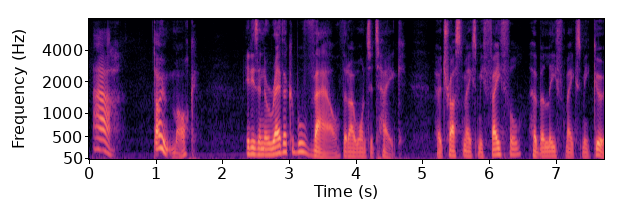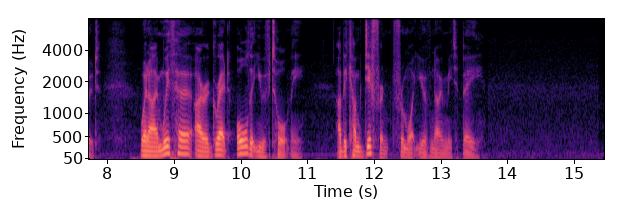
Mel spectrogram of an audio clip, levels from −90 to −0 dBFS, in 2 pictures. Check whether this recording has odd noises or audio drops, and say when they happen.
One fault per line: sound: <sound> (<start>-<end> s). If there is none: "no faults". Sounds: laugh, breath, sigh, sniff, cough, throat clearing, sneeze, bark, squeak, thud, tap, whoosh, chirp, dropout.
no faults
